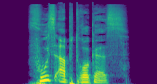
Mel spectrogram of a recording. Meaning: genitive singular of Fußabdruck
- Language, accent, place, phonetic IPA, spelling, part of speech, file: German, Germany, Berlin, [ˈfuːsˌʔapdʁʊkəs], Fußabdruckes, noun, De-Fußabdruckes.ogg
